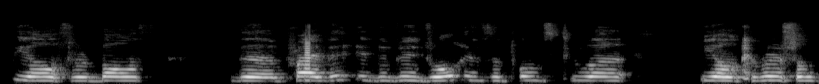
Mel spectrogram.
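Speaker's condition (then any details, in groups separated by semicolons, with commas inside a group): Cerebral palsy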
